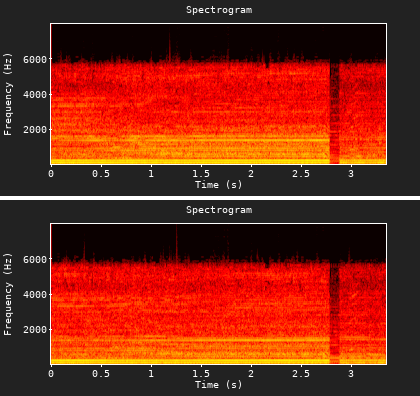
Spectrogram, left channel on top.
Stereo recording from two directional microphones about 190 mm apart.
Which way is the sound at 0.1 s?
55° right (ahead or behind).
